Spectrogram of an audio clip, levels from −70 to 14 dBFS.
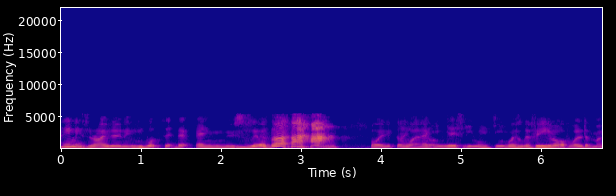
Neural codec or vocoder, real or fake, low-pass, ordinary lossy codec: codec, 16 kHz, 1 kbps, FunCodec, trained on LibriTTS, 50 frames a second; fake; 5.4 kHz; none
